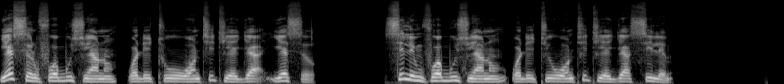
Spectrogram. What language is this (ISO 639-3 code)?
aka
